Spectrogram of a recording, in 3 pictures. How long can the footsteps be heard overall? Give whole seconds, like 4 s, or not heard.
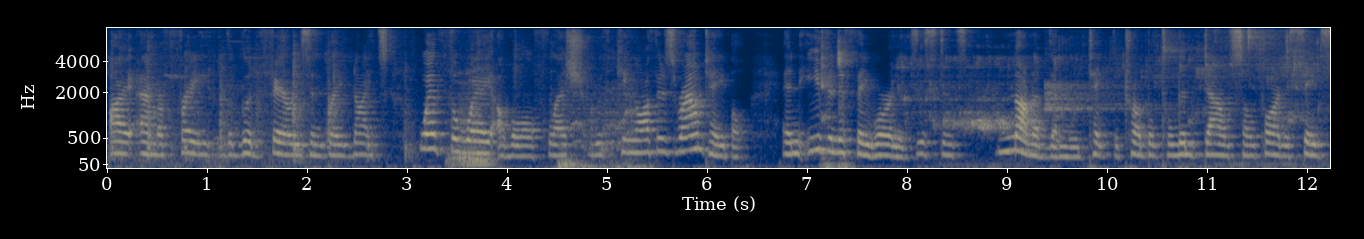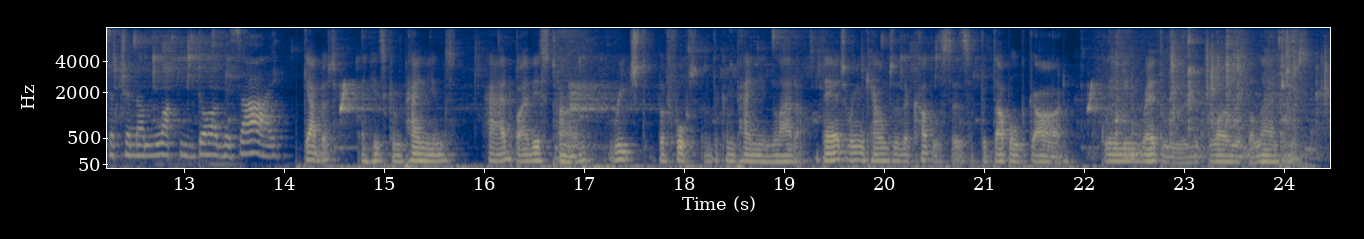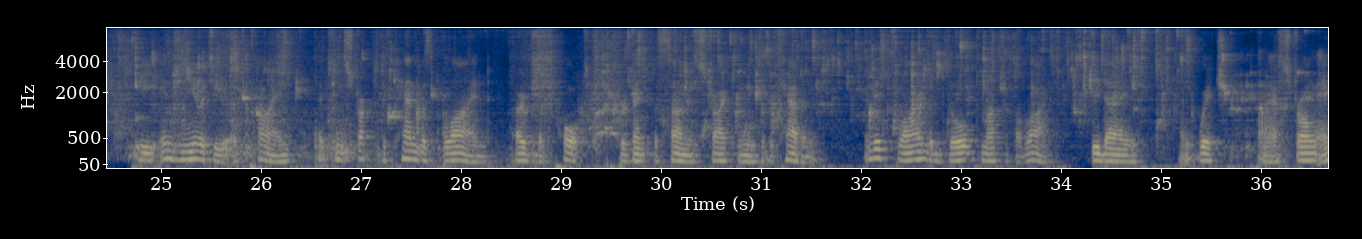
10 s.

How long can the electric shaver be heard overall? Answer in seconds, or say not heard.
not heard.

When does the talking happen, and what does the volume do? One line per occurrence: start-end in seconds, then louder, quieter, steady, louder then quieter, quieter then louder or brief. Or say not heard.
0.0-36.6 steady.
